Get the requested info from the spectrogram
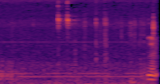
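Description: Laptop keyboard keys being pressed: a few light clicks, a pair about three-quarters of a second in and two more a little later.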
